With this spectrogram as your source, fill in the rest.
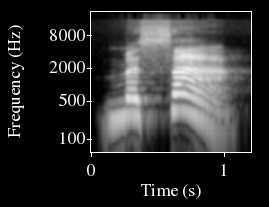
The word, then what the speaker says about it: maçã: What is the difference between the two A's? I mean, the first A's, not the second A's, okay? The first A's. So I'm going to say both words. Massa, maçã. Yeah. Can you see any difference on the first A? Yes. Massa, maçã. Yeah, it's slightly more clipped in the second one.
